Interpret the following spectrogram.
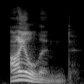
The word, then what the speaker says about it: island: 일단 이 아일랜드를 미국식으로 발음을 하면요. 이렇게 됩니다. Ireland. 이런 식으로 미국 사람들은 아일랜드라는 나라를 Ireland 이런 식으로 발음을 해요. 미국식은. 근데 영국식은 다행히게도 혀꼬는 그런 게 없으니까 영국식은 Ireland. 우리가 섬이라고 알고 있는 아일랜드는 Island. 이렇게 하는 거고요.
